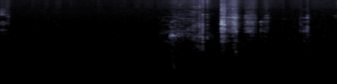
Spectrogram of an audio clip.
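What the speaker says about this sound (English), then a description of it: "I'm going to cut straight up my score lines." Scissors snip through paper along score lines, a short burst of close, crisp cuts and rustles after a quiet pause, with no talking.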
